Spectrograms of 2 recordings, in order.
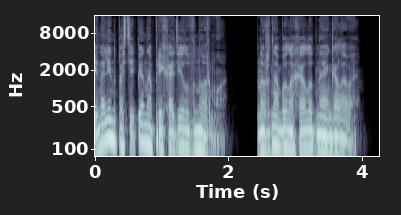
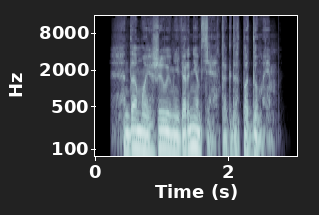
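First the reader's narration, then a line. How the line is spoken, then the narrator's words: Through gritted teeth. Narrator (Russian): процедил Тимур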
